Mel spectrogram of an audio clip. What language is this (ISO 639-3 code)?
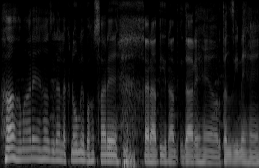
urd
